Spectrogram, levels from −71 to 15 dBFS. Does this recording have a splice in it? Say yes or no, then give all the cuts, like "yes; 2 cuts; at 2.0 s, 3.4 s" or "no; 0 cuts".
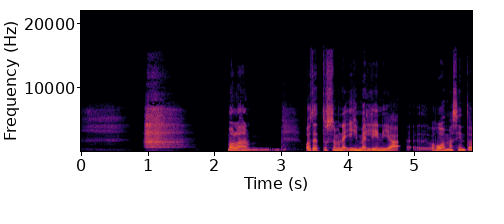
no; 0 cuts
